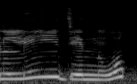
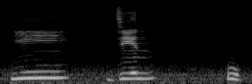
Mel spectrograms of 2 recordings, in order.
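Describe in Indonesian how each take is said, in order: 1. Nama ini diawali dengan bunyi L. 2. Nama ini diawali dengan bunyi Y. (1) "Dibacanya bukan Lee Jin-wook" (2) "tapinya Yi Jin-wook"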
